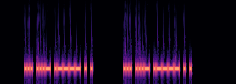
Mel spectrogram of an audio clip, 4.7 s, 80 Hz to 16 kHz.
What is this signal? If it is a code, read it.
Morse code, heard as a keyed tone, about 37 wpm, 700 Hz. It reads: SV1EE SV1EE
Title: DXCC-100 Call Signs - 5 Characters - Repeated 2x - 40wpm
